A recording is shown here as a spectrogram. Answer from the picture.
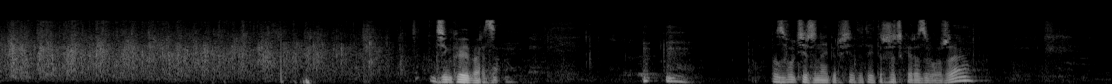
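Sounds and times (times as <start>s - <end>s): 
audience applause: 0.0s - 4.2s
speech: 4.3s - 5.1s, 7.8s - 10.0s.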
